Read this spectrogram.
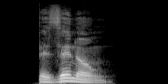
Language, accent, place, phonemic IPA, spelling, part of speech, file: German, Germany, Berlin, /bəˈzɪnʊŋ/, Besinnung, noun, De-Besinnung.ogg
- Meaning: 1. consciousness 2. reflexion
